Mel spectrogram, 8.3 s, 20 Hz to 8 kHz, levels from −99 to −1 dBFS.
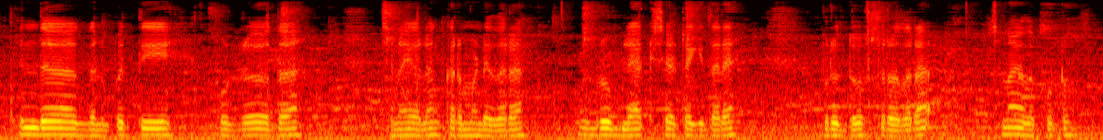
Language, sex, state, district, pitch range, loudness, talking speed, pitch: Kannada, male, Karnataka, Bijapur, 125-135 Hz, -36 LUFS, 130 wpm, 130 Hz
